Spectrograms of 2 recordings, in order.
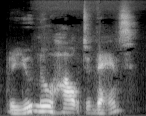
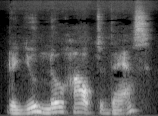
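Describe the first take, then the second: First: Said in the usual way. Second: Slow, careful repeat of Do you know how to dance; teacher drilling the question slowly for students; slow model sentence. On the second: Shown as a demonstration. Slow, deliberate drill voice. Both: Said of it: "já vou colocar aqui na prática".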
